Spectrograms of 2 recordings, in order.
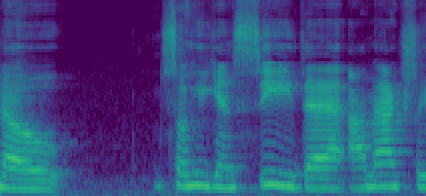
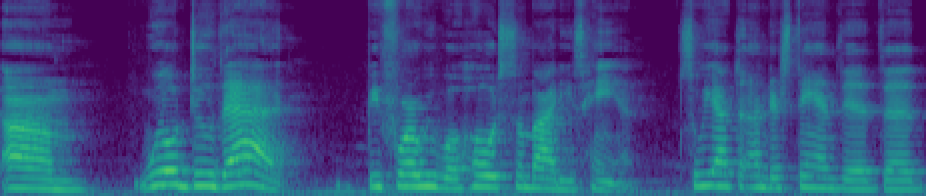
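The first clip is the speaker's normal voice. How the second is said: ordinary talk, nothing marked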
